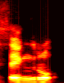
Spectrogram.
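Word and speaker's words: 線路: Tulisnya Sengro.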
